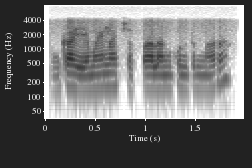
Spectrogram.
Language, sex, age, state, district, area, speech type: Telugu, male, 30-45, Andhra Pradesh, Anantapur, urban, conversation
